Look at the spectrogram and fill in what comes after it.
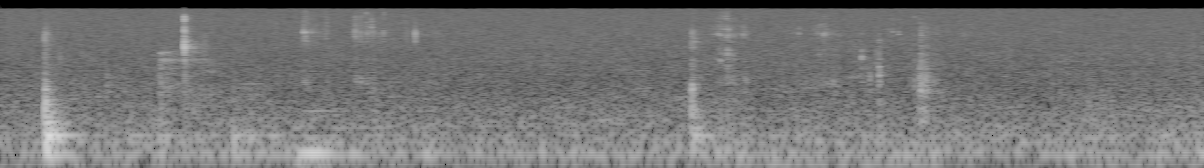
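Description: A person chewing a bite of fried food, close to the microphone: a few soft crunches and wet mouth clicks, spread out with quiet gaps between them.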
